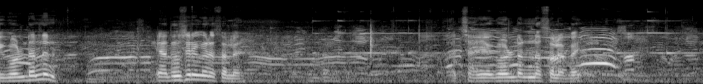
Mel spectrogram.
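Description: A crowd of men chatters in the background outdoors.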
